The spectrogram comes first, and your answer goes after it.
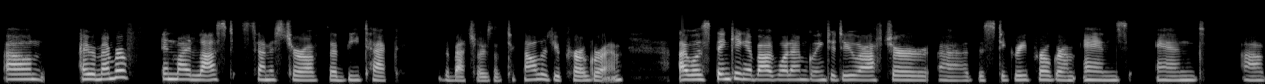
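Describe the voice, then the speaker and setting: A woman's voice: mid-range voice, a bit bright, clear, resonant tone, dry recording, lo-fi sound. A young woman from Bangladesh, a guest in an interview, speaking thoughtfully with frequent ums and uhs. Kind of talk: casual interview.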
